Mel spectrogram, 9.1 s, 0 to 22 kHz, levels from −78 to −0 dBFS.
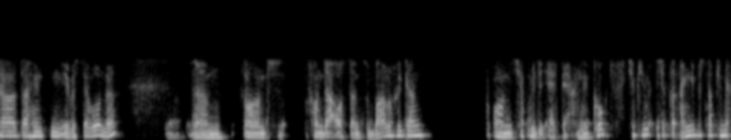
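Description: G.729 codec coding runs through the whole clip, from start to finish. The speech has been rebuilt from a model rather than carried as a waveform: a vocal tract filter shapes each 10 ms frame, a pitch predictor supplies the periodic part, and a handful of pulses fill in the rest. The damage is plainly audible as a rough, synthetic texture, and nothing above 3.8 kHz survives, which fits an 8 kbit/s VoIP link.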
